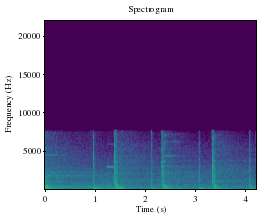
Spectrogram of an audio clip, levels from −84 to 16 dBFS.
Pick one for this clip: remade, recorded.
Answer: recorded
